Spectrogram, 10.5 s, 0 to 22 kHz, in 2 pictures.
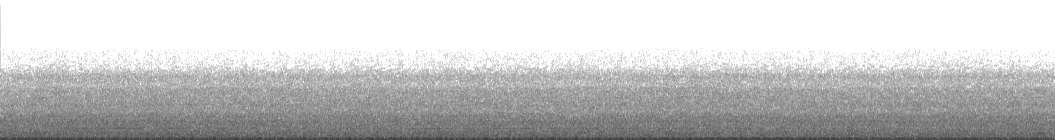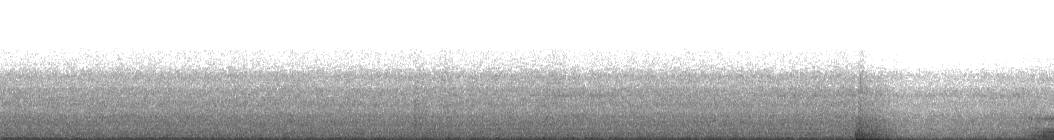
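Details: Corvette C6 Grand Sport LS3 V8 just after installing a Halltech MF-103 cold air intake with beehive filter: settled, even idle with steady low hum and consistent pulse, no stumbles or rattles; running properly, no check engine light.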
